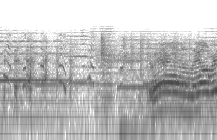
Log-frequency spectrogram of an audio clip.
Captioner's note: man laughs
